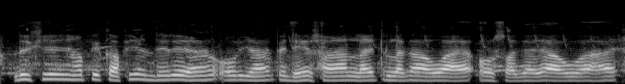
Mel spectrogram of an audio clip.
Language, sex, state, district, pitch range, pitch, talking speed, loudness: Maithili, female, Bihar, Supaul, 185-215 Hz, 195 Hz, 190 wpm, -18 LUFS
